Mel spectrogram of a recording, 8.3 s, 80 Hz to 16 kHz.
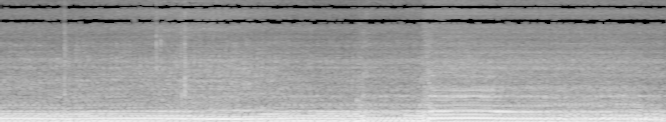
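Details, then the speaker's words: Yamaha XJ750 after Seafoam soak in carb bowls and tank for a day (previously ran only on starter fluid), idle screw adjusted: steady even run, picks up cleanly on blip, returns smoothly, no stumbling or popping. "seafoam for the wind sea foam heck yeah man that sounds great especially before it wasn't even running i started right up"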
